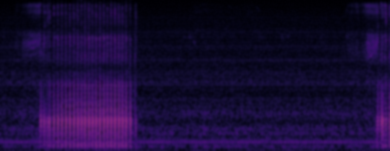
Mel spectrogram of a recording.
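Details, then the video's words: Sleeping elderly pug gives one long, rapidly rattling snore of just over a second, then a quiet pause with a steady low hum before the next snore begins. "Sweet old pug snores"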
